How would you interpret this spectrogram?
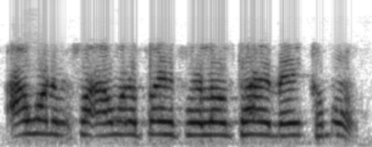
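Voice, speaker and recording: A man's voice: very high voice, completely flat delivery, fast talker. A man from Cuba with a Cuban Spanish accent, calling in and speaking insistent, repetitive, broken English; Spanish is his first language. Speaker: fighter calling in. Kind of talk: phone interview. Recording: dry, tinny phone line.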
